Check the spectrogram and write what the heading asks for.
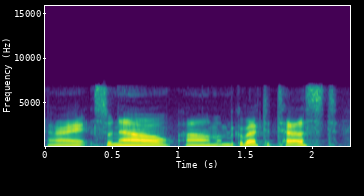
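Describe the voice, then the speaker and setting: Man, game developer streaming live, chatty, thinks out loud with fillers; crisp, bright tone, dry close sound, a touch lo-fi. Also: mid-range voice, completely flat delivery, brisk, no room sound. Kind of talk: casual live-stream walkthrough.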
